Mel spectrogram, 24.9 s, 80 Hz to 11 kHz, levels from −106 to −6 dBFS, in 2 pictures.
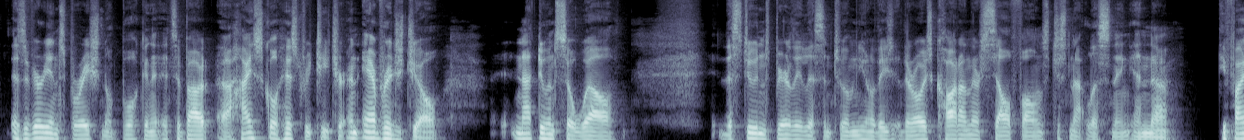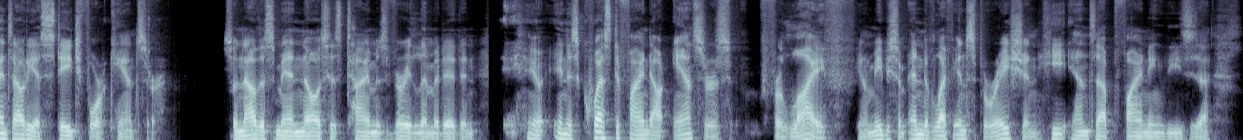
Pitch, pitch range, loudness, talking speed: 100 Hz, 90-110 Hz, -24 LUFS, 205 wpm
